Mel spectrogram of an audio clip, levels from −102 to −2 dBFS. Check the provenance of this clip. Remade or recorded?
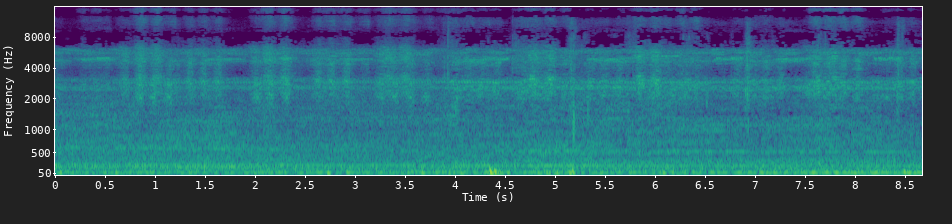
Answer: recorded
